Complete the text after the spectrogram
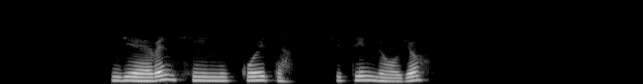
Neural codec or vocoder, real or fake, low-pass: none; real; 3.6 kHz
